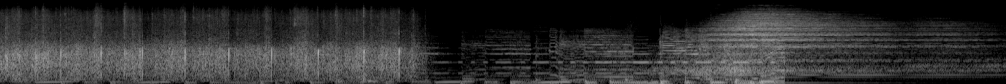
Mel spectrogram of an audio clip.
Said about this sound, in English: Ladies and gentlemen, we're just about 8 o'clock, so it's down to me just to encourage you all to give a warm round of applause to Jim Goodwin and thank us for joining us.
